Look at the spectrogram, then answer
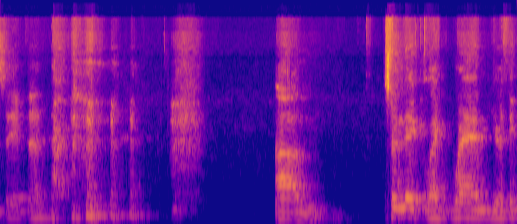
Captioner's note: both laugh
